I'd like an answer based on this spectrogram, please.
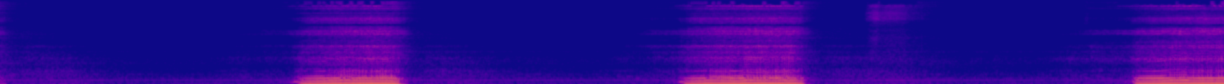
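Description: Deep, buzzing snores on each breath in, roughly every three seconds over a low steady room hum: snoring.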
